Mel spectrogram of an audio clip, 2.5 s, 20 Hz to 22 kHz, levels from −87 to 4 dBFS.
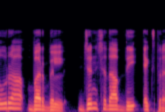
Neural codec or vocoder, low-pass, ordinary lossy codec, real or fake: none; 7.2 kHz; none; real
